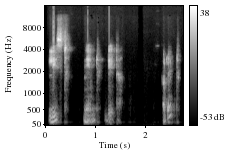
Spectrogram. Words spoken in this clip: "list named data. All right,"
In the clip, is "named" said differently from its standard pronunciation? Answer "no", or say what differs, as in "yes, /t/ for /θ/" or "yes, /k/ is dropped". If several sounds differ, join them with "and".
no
